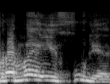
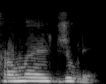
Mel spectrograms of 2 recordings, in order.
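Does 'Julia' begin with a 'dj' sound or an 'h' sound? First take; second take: h; dj. First: 'Julia' begins with an 'h' sound. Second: 'Julia' begins with a 'dj' sound. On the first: This is the modern pronunciation. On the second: This is how it was said in older times.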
